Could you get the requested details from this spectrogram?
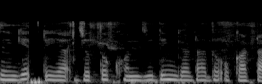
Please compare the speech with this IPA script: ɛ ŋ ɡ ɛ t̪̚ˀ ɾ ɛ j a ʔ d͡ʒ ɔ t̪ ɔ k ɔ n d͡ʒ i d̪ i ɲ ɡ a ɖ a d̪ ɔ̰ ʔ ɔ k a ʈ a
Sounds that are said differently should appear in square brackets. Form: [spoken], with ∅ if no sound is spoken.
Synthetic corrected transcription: ɛ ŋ ɡ ɛ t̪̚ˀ ɾ ɛ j a ʔ d͡ʒ ɔ t̪ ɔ [kʰ] ɔ n d͡ʒ i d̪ i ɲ ɡ a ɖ a d̪ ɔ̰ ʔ ɔ k a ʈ a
